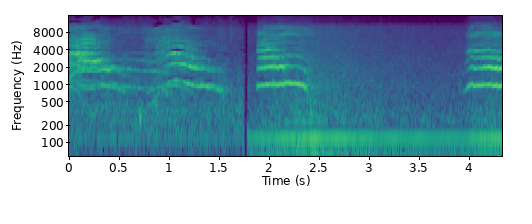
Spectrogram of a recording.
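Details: Domestic cats meowing indoors: three drawn-out harmonic meows, the first wavering and falling, the others short and slightly rising, over a steady low electrical hum.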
